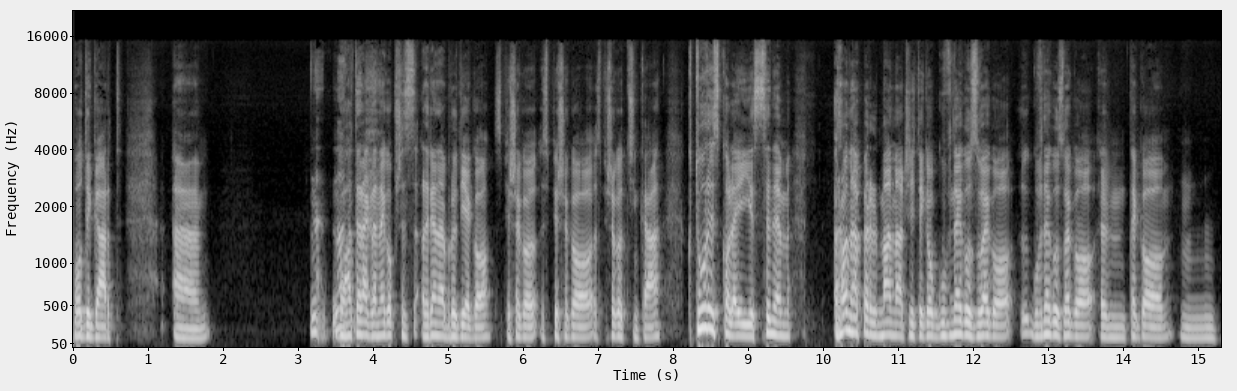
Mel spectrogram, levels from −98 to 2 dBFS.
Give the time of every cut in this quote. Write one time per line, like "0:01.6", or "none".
none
